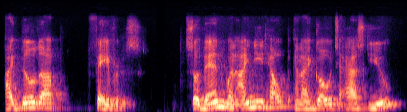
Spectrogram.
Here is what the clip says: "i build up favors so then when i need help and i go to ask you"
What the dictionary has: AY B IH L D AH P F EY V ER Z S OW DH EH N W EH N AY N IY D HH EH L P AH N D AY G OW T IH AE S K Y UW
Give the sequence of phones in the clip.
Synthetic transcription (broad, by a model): AY B IH L D AH P F EY V ER Z S OW DH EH N W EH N AY N IY D HH EH L P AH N AY G OW T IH AE S K Y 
